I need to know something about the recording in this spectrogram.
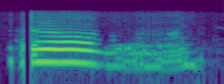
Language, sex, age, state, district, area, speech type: Assamese, female, 45-60, Assam, Dibrugarh, rural, conversation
